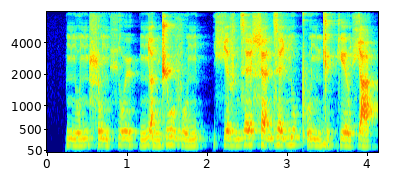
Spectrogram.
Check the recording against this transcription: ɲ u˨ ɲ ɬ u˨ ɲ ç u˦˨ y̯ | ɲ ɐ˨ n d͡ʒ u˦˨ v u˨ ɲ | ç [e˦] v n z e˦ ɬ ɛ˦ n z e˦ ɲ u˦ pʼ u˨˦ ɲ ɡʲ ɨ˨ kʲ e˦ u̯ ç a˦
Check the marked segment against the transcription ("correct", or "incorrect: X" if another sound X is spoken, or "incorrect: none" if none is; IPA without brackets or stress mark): incorrect: e˨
